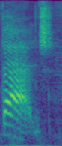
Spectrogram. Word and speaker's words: badge: and compare it with batch the ending of badge is weak badge the ending of batch is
